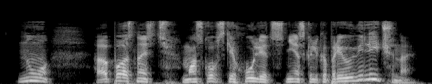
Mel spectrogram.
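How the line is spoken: Amused snort. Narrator (Russian): я хмыкнул

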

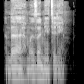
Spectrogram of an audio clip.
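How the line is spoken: Sighed. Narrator (Russian): вздохнул Сашка

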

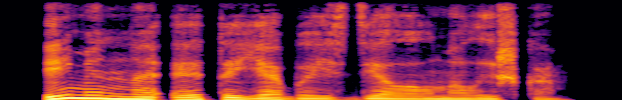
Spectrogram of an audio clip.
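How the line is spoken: Plain. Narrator (Russian): ответил Эль

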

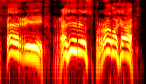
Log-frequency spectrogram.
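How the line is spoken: Booming voice. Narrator (Russian): прогремел

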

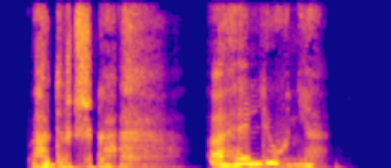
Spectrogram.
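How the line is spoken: Old woman whispering. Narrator (Ukrainian): прошепотіла стара

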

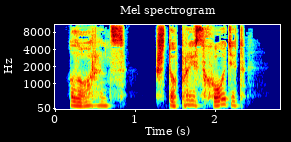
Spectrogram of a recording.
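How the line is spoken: Trembling voice, question. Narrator (Russian): дрогнувшим голосом спрашивает Диана

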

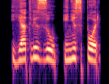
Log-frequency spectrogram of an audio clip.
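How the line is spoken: Growl. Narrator (Russian): прорычал он

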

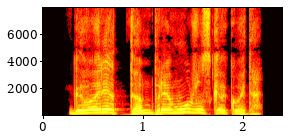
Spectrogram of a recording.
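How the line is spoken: Nervous exhale. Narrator (Russian): выдохнул козлобородый некромант, пытаясь унять нервную дрожь

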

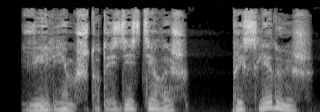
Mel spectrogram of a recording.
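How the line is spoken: Hissed. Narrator (Russian): Прошипела Флоренция

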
